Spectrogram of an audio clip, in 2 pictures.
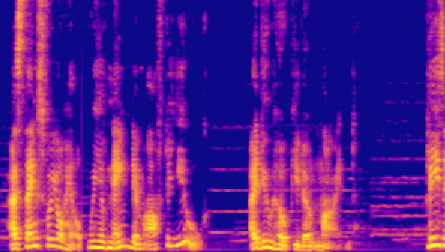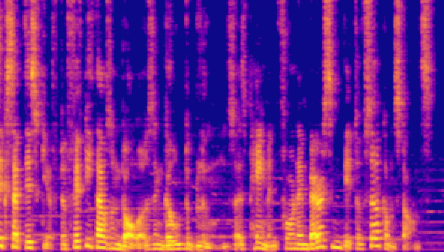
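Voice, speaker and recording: A man voicing a posh, effusively polite English gentleman, with a pompous, florid, old-fashioned delivery. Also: fairly high pitch, voice pushed up. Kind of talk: theatrical letter reading in animated story.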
